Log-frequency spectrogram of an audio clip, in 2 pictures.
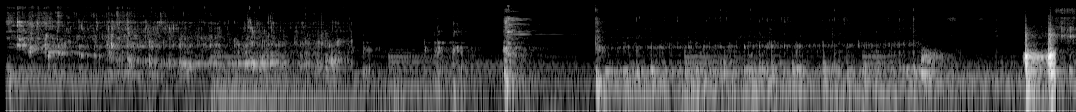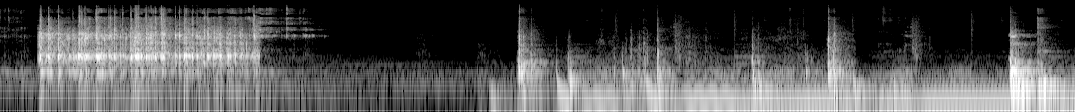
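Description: Hot water and coffee being poured into a steel cup and a thermos, with liquid filling sounds and a loud rushing burst around eight to ten seconds in. Background music with a steady beat comes in at about twelve seconds.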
